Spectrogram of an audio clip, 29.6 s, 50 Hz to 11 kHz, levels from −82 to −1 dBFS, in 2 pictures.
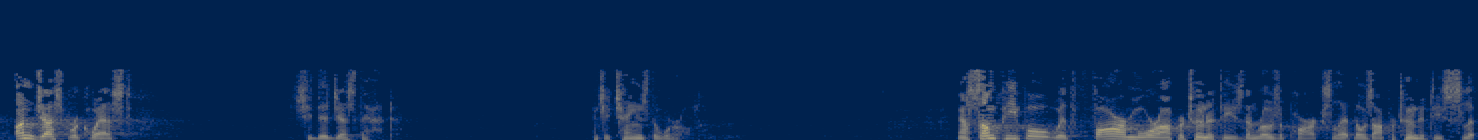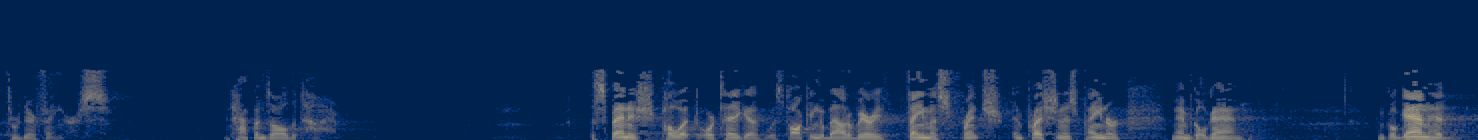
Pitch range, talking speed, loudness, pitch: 115-140 Hz, 105 wpm, -35 LUFS, 125 Hz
